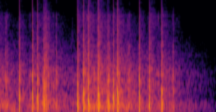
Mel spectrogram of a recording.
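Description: A fireworks display bursting in a rapid crackling string of sharp pops and bangs, loud and close, clustering in quick bursts before trailing off into fading echo.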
